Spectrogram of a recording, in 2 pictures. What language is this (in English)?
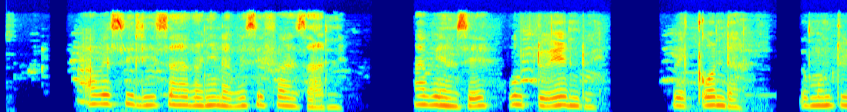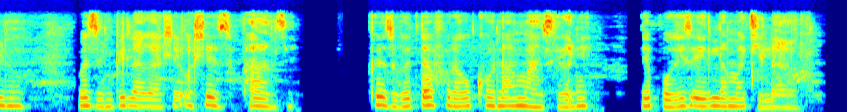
North Ndebele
